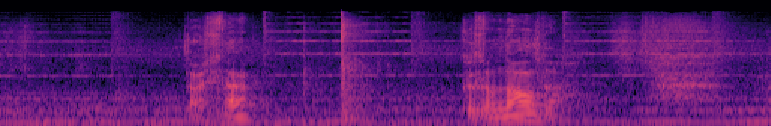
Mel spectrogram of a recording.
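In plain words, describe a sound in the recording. A man speaks in a low, serious voice nearby.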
